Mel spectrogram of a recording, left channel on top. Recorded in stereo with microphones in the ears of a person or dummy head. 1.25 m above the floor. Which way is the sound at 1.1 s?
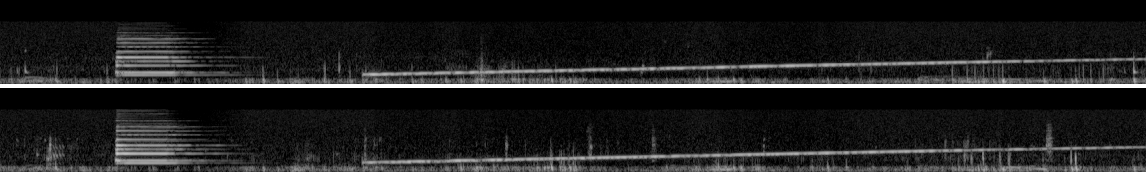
65° right (ahead or behind).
